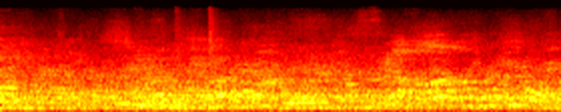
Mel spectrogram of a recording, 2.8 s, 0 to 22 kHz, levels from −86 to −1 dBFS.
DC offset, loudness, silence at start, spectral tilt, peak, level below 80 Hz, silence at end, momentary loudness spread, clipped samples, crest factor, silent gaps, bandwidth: under 0.1%; -21 LUFS; 0 s; -6 dB/octave; -8 dBFS; -56 dBFS; 0 s; 3 LU; under 0.1%; 14 dB; none; 16.5 kHz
